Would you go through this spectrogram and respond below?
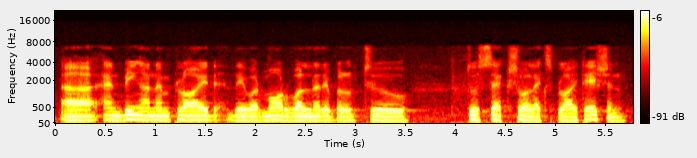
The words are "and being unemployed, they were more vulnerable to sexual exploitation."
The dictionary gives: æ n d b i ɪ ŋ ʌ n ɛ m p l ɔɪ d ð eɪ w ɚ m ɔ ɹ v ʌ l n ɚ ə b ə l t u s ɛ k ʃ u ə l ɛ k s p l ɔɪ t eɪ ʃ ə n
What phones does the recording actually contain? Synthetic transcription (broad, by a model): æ n d b i ɪ ŋ ʌ n ɛ m p l ɔɪ d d eɪ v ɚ m ɔ ɹ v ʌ l n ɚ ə b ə l t u s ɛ k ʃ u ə l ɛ k s p l ɔɪ t eɪ ʃ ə n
